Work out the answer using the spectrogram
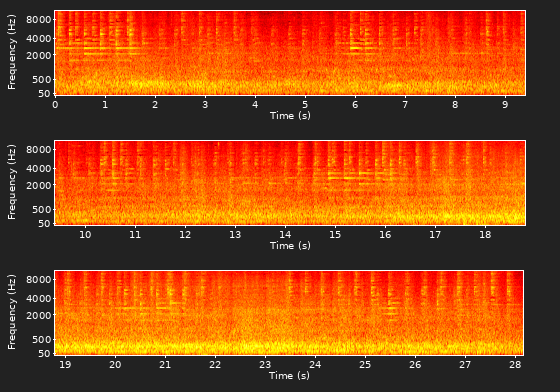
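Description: Union Pacific double-stack intermodal train's well cars rolling past at close range: a steady rumble with wheel clatter over the rails, growing louder in the second half.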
